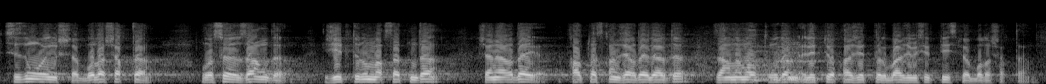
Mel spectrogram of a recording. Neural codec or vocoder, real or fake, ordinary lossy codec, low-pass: none; real; MP3, 48 kbps; 7.2 kHz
